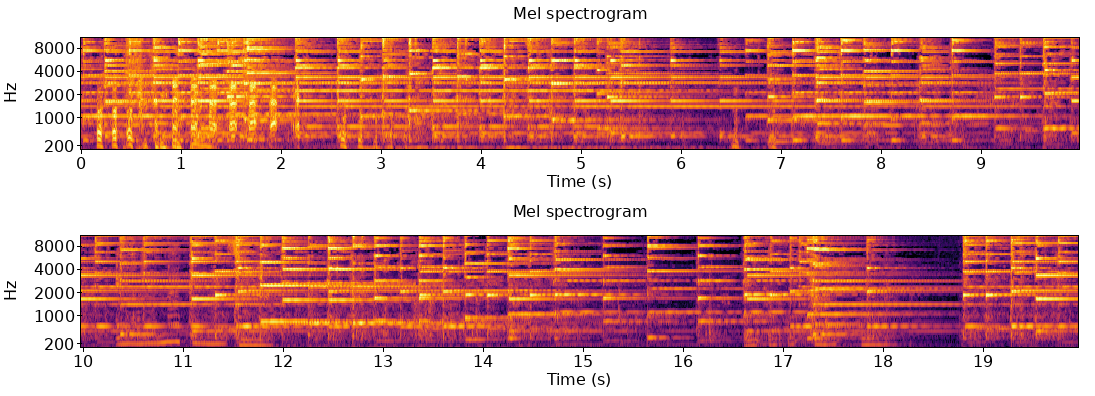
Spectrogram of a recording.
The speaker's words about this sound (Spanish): Hemos pasado de intentar eh, imitar, entre comillas, mm, o no sé, o suplantar a un piano normal, a, a encontrarnos con el verdadero sonido del piano de juguete, donde, como tú dices, no Mm. podemos esperar lo mismo que de un piano normal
